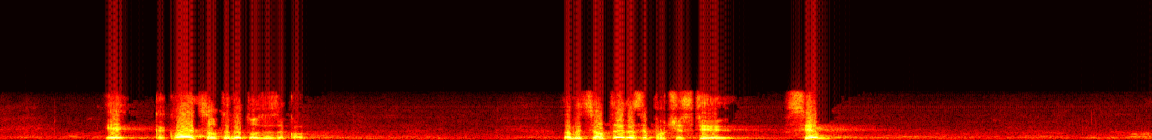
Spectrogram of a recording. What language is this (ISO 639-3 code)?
bul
